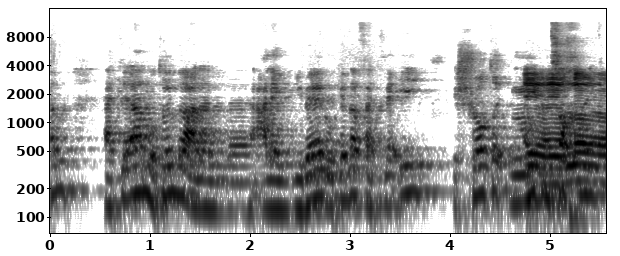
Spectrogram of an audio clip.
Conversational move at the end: taking over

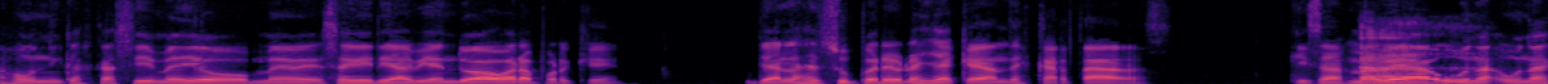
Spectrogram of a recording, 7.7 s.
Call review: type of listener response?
listening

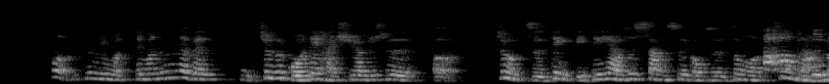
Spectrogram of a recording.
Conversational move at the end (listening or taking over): taking over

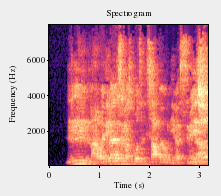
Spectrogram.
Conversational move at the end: taking over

